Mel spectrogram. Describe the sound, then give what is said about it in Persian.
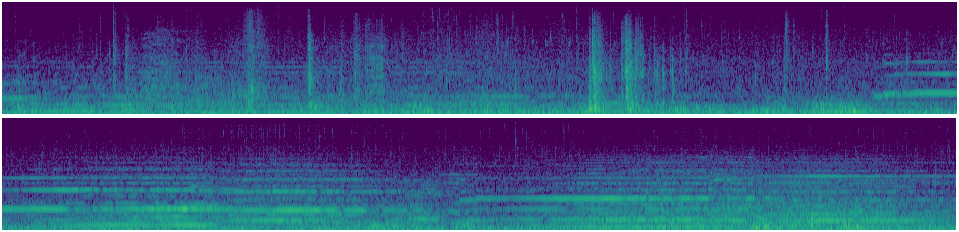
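Rain falling outdoors, a dense, steady patter of drops that runs unbroken through the whole stretch at a moderate level. “این بیرون زیر بارون چی کار میکنی؟”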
